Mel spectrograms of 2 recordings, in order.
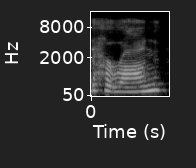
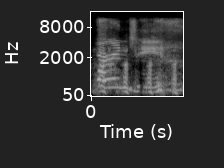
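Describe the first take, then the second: First: It is said as one blended word. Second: It is said as a word plus a letter. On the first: This is how the owner says the name. "I pronounce it Harong" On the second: This is how others read the name. "It's Heron G"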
